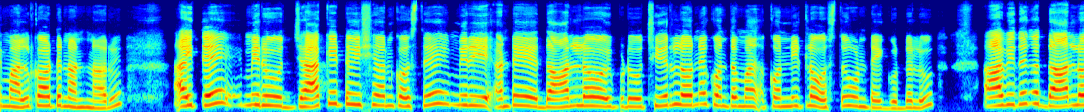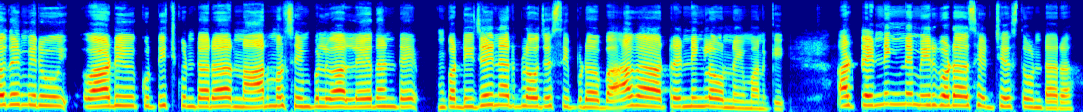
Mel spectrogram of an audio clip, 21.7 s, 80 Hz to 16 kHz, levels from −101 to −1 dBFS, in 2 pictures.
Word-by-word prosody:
మల్ 250 0 +2
కాటన్ 295 -1 +2
అంటున్నారు 240 +1 -3 0.7
అయితే, 310 +2 +5 0.4
మీరు 320 -1 +2 0.3
జాకెట్ 310 +7 +3
విషయానికొస్తే 300 -2 -2 0.3
మీరు 315 -1 0
ఎ - - +5 0.2
అంటే, 310 +4 -1 0.3
దాన్లో 285 +4 +2 0.2
ఇప్పుడు 265 +1 -4 0.2
చీరలోనే 315 +2 +2
కొంత 285 -2 -1
మ 275 - +1 0.3
కొన్నిట్లో 280 +1 -1
వస్తూ 280 +5 -6
ఉంటాయి 235 -5 -4
గుడ్డలు, 225 +5 -4 0.7
ఆ 295 - +9
విధంగా 355 +2 -1
దానిలోదె 315 +4 +5
మీరు 305 -1 -2 0.4
వాడి 280 +3 +5 0.2
కుట్టించుకుంటారా 270 -1 -1 0.2
నార్మల్ 270 +4 +1
సింపుల్‌గా? 265 -1 +1 0.2
లేదంటే, 260 0 -2 0.3
ఇంక 265 +2 -2
డిజైనర్ 310 +3 0
బ్లౌజెస్ 275 0 -1
ఇప్పుడు 245 +1 -4 0.2
బాగా 290 +3 +2 0.2
ట్రెండింగ్‌లో 275 0 -1
ఉన్నాయి 225 -2 -7
మనకి, 195 -1 -11 0.6
ఆ - - +9
ట్రెండింగ్‌నే 335 +2 +1
మీరు 315 0 -1
గూడా 300 0 +3
సెట్ 270 -6 -5
చేస్తూ 270 -1 -4
ఉంటారా? 210 -3 -4
275 Hz, 120 wpm, -22 LUFS, 260-310 Hz, 0.7 s, ఆ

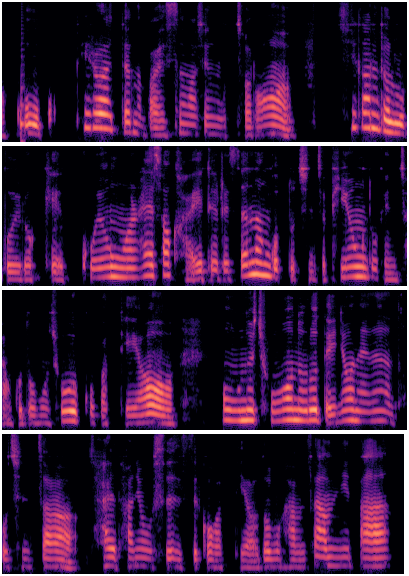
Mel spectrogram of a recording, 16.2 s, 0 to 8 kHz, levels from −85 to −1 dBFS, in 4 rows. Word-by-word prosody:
같고 185 +7 +1
꼭 - - -13 0.2
필요할 310 -2 +5
때는 215 -3 -2
말씀하신 180 +3 -7
것처럼 170 0 -2 0.4
시간별로 295 - +5
뭐 155 - -3
이렇게 150 +4 -7 0.2
고용을 195 0 0
해서 230 +1 +2
가이드를 170 -4 -6
쓰는 235 +7 +4
것도 185 -2 -4
진짜 160 -3 -8
비용도 205 -1 -1
괜찮고 145 -3 -11
너무 160 0 -9
좋을 205 +4 +5
것 165 - -14
같아요. 160 +1 +3 0.5
어 225 - 0
오늘 215 0 +5
조언으로 220 +1 +4
내년에는 205 +1 -3
더 - - -8
진짜 165 -2 -2
잘 185 +8 -3
다녀올 175 -1 -10
수 170 - -7
있을 160 - -11
것 160 - -5
같아요. 150 -1 -10
너무 165 0 -4
감사합니다. 180 +2 -1
185 Hz, 310 characters per minute, -29 LUFS, 165-210 Hz, 0.5 s, 필요할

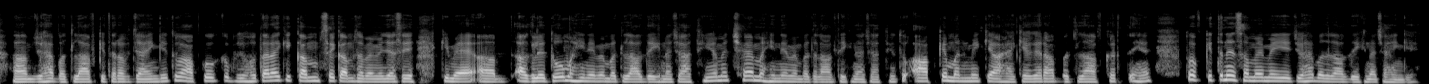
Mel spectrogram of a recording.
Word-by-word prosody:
अ, 125 0 +5
जो 125 +1 0
है 140 - +3
बदलाव 125 +1 +1
की 135 - -1
तरफ 130 0 -1
जाएँगे, 130 +3 +1
तो 180 +3 -1
आपको 160 0 +1
कब 155 -4 -4
होता 145 +4 +1
है 175 - +4
ना 185 - +4
कि 185 0 -3
कम 165 0 +3
से 165 - +2
कम 145 -2 +2
समय 135 -2 +1
में 130 0 0
जैसे 135 +1 +1 0.3
कि 150 - 0
मैं 135 -1 +4
अ, 130 -1 +2 0.3
अगले 145 +1 +4
2 170 - +4
महीने 155 -4 +2
में 140 0 -1
बदलाव 130 -2 0
देखना 125 0 -1
चाहती 125 +6 -3
हूँ 165 - 0
या 175 - 0
मैं 190 - +1
6 195 0 +1
महीने 140 -3 0
में 130 -1 -2
बदलाव 120 -1 -3
देखना 120 0 -3
चाहती 115 +2 -7
हूँ। - - -6
तो - - 0
आपके 150 +4 +2
मन 155 -3 +2
में 150 - 0
क्या 140 -3 +1
है 125 -1 -2
कि 135 - 0
अगर 135 +1 0
आप 135 -1 0
बदलाव 125 0 -1
करते 145 0 -4
हैं, 145 +4 -1 0.4
तो 220 - +4
आप 200 - 0
कितने 210 +1 +3
समय 165 -1 +2
में 160 -1 +1
ये 150 -1 +1
जो 145 0 -2
है 155 - +1
बदलाव 130 -3 -1
देखना 120 0 -1
चाहेंगे? 110 -2 -5
135 Hz, 265 wpm, -20 LUFS, 125-155 Hz, 0.4 s, अ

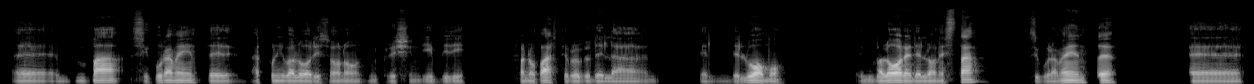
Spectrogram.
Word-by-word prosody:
ehm, 80 -3 -5 0.2
ma 90 -1 +5
sicuramente 85 -6 -2
alcuni 85 0 -8
valori 80 -2 +1
sono 75 -1 -5
imprescindibili, 75 0 -9 0.5
fanno - - -3
parte - - +2
proprio 80 -2 -3
della 75 -1 -4 0.5
del 75 -2 -12
dell'uomo. 75 +2 +2 0.7
Il 75 0 -10
valore 85 +3 +7
dell'onestà 80 +10 +1 0.4
sicuramente, 95 +6 +1 0.7
ehm, 75 -1 -2
80 Hz, 85 wpm, -24 LUFS, 75-85 Hz, 0.7 s, valore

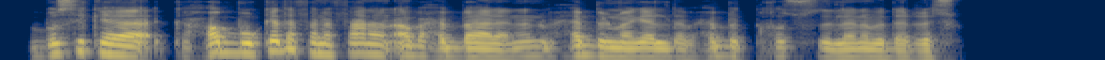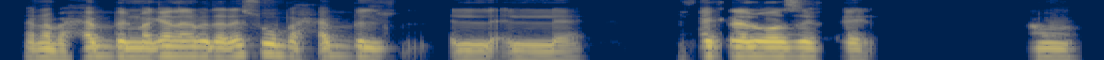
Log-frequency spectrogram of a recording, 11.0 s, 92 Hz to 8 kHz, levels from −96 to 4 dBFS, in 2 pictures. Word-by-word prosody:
بُصّي، 160 +8 0
ك 175 -3 +2 0.3
كحب 165 +8 +2
وكده، 190 +5 +6
فأنا 165 -6 0
فعلًا 155 0 0
آه - - +5
باحبها 115 -4 +1
لإن 110 +2 -2
أنا 120 -1 -6
باحب 135 +3 -3
المجال 115 -2 +2
ده، 110 - -7
باحب 120 +6 -8
التخصُّص 120 -1 -9
اللي 110 -1 0
أنا 110 - -1
بادَرِّسه. 105 -1 -4 0.9
أنا 110 0 -1
باحب 120 +5 -3
المجال 115 +1 +1
اللي 130 - 0
أنا 125 -1 +1
بادَرِّسه 140 +6 -1
وباحب 125 -1 -4
ال 115 -1 -4 0.3
ال 100 -1 -6 0.3
ال 95 +3 -13 0.5
الفكرة 125 0 0
الوظيفية. 120 -2 +2 0.8
آه. 110 -1 -6
120 Hz, 170 wpm, -22 LUFS, 110-135 Hz, 0.9 s, وكده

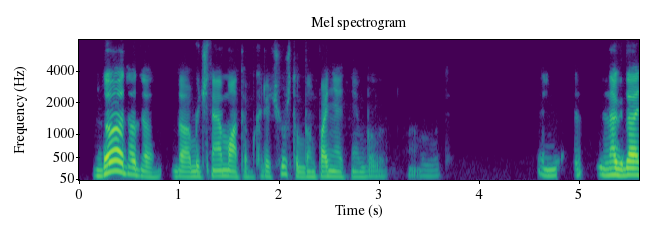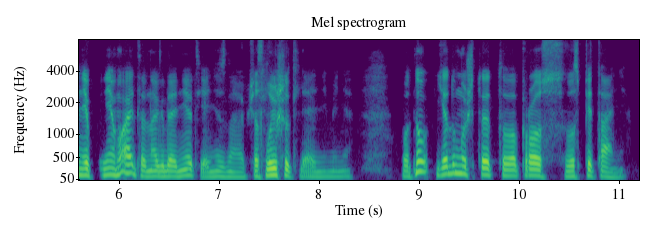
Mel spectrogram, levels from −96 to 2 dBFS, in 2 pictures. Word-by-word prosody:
Да. 205 - +9
Да-да. 125 - -2 0.2
Да. 105 -1 -3
Обычно 105 +2 -4
я 115 - 0
матом 105 -4 -2
кричу, 110 - -9
чтобы 100 -6 -8
им 100 - -8
понятнее 105 -1 -4
было. 105 +1 -14 0.2
Вот. 115 -2 -22 1.0
Ин 125 0 -6 0.2
э, 130 - -12 0.2
иногда 140 0 +5
они 135 -1 +5
понимают, 140 +4 -1
иногда 110 0 -1
нет, 125 +2 -4
я - - -6
не 105 +1 -7
знаю, 100 -1 -9
вообще, 110 +4 -4
слышат 130 +1 +2
ли - - -8
они 105 0 -10
меня. 105 0 -15 0.5
Вот. 110 - -6
Ну, 210 +1 +2
я 150 +3 +1
думаю, 170 -2 0
что 145 - 0
это 135 -2 +1
вопрос 125 +1 0
воспитания. 110 -3 -4
115 Hz, 185 wpm, -23 LUFS, 105-135 Hz, 1.0 s, Да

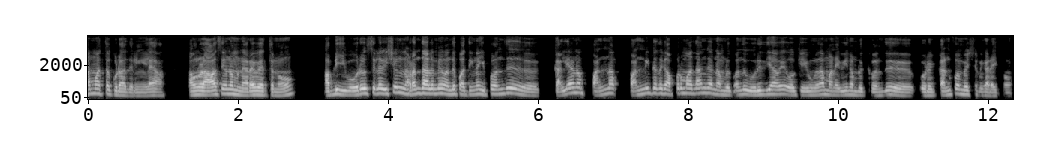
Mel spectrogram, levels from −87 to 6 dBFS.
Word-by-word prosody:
ஏமாத்தக்கூடாது 170 -9 0
இல்லேங்களேயா! 115 +3 -3 0.4
அவுங்களோட 140 +1 +6
ஆசைய 165 +4 +1
நம்ம 155 -3 0
நிறைவேத்தணும். 135 0 +2 0.5
அப்பிடி 155 +6 +2 0.2
ஒரு 185 - +6
சில 185 - +3
விஷயங்கள் 205 0 0
நடந்தாலுமே 185 +2 +4
வந்து 165 +1 +1
பார்த்தீங்கன்னா, 150 +2 -1
இப்ப 170 +4 -2
வந்து 200 +3 +1 0.6
கல்யாணம் 205 +1 0
பண்ண 175 +9 -3 0.3
பண்ணிட்டதுக்கு 190 0 -1
அப்புறமா 195 +3 -1
தாங்க 200 +1 -2
நம்மளுக்கு 145 -1 -3
வந்து 160 -1 +1
உறுதியாவே 160 +3 +1
ஓகே. 135 -1 -5
இவுங்க 135 +2 -4
தான் 155 - -2
மனைவி 135 +1 -4
நம்மளுக்கு 130 -2 -7
வந்து 145 +6 -4 0.4
ஒரு 120 -1 0
கன்ஃபர்மேஷன் 150 -3 -3
கிடைக்கும். 110 0 -7
155 Hz, 155 wpm, -24 LUFS, 135-180 Hz, 0.6 s, அவுங்களோட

